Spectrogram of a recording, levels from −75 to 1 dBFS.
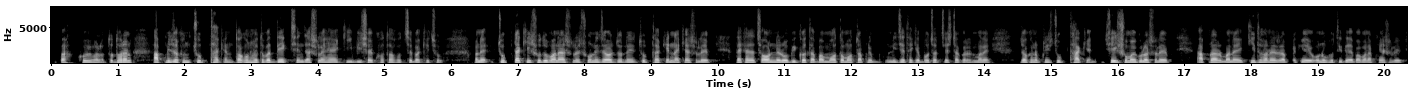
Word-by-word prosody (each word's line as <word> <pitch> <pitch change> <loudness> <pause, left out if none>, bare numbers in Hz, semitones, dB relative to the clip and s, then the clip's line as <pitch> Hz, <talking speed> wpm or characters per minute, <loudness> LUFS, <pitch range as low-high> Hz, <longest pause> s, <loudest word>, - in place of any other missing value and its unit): বাহ্! 125 -3 +2 0.2
খুবই 140 -1 +1
ভালো। 130 0 -3
তো - - 0
ধরেন 205 0 +6 0.4
আপনি 165 +3 0
যখন 175 +1 +2
চুপ 205 -3 +2
থাকেন, 130 -4 -1
তখন 155 0 +3
হয়তোবা 160 0 +3
দেখছেন 160 -3 0
যে 135 - +2
আসলে 135 +1 -2
হ্যাঁ, 130 -2 0
কি 150 - -6
বিষয়ে 140 0 0
কথা 140 0 -3
হচ্ছে 130 +1 -5
বা 130 - +2
কিছু? 130 - -8 0.5
মানে 140 +1 +3 0.2
চুপটা 225 +1 +4
কি 225 - 0
শুধু 215 -2 +3
মানে 195 -1 +5
আসলে 185 +1 -5
শুনে 180 -1 +1
যাওয়ার 180 -1 +6
জন্যই 170 0 -1
চুপ 185 -3 -2
থাকেন, 175 +7 0
নাকি 155 0 -4
আসলে 160 +1 -2 0.5
দেখা 155 +1 +2
যাচ্ছে 150 0 0
অন্যের 150 +1 +3
অভিজ্ঞতা 150 0 +1
বা 135 - +5
মতামতটা 155 +1 +1
আপনি 150 - -4 0.3
নিজে 150 +2 0
থেকে 155 -1 0
বোঝার 140 0 -1
চেষ্টা 145 0 -3
করেন? 120 -2 -6
মানে 125 0 0 0.5
যখন 145 +3 +1
আপনি 155 +3 -8
চুপ 175 -4 -2
থাকেন, 145 -3 +1 0.2
সেই 185 +1 +5
সময়গুলো 180 -2 +3
আসলে 170 0 -1 0.6
আপনার 155 0 +2
মানে 145 -1 +3 0.2
কি 185 - -3
ধরনের 155 -2 +1
আপনাকে 145 +2 -7 0.2
অনুভূতি 145 -1 -2
দেয় 130 -2 +2
বা - - +1
মানে 130 0 -1
আপনি 130 - -12
আসলে 145 +1 -7
155 Hz, 190 wpm, -23 LUFS, 140-170 Hz, 0.6 s, ধরেন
